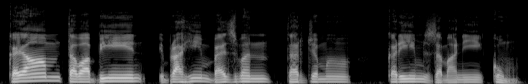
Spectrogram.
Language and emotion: Kashmiri, neutral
